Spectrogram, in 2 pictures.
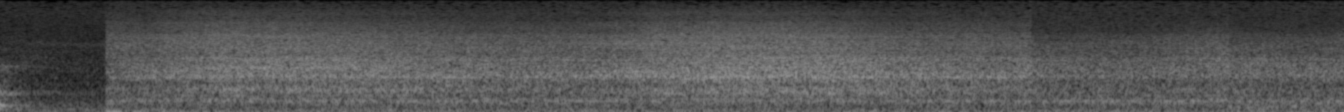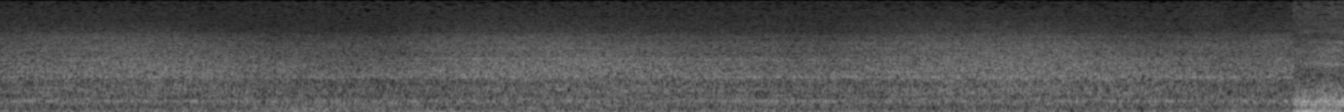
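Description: A dense, steady hiss imitating rain pattering against a window, holding at an even level with slight swells for about thirteen seconds, with no talking over it.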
